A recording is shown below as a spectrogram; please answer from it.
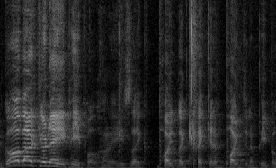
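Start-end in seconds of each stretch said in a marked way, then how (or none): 0.0-1.2 pompous loud proclamation; proclaiming loudly. Acted. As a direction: announce it to the street. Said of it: "he's just going".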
